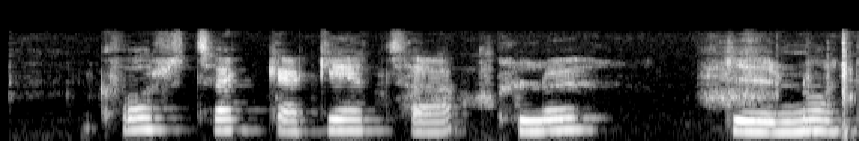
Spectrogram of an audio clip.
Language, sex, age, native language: Icelandic, female, 18-19, Icelandic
